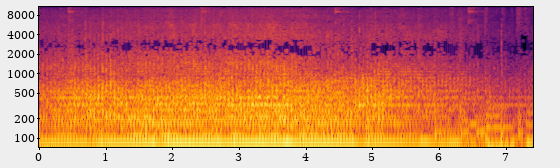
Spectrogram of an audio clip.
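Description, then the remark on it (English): A police helicopter arrives at Chongwe carrying Zamba Wazamba in the drama Land of Chongwe, its rotor beating in a steady rapid thump over a dense engine whine, loud and continuous throughout with no voices. “As Pambo and Zumari hurry to get back to work, Inspector Mwamto and his fellow officers are approaching Chongwe by road, while Zamba Wazamba is arriving by police helicopter.”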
